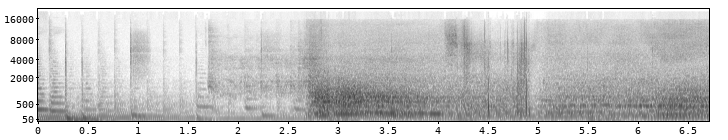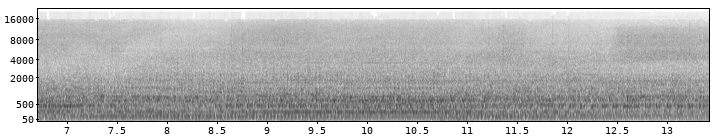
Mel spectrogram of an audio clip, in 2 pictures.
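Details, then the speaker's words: 2002 Porsche 911 (996) Carrera 2 after water pump replacement, coolant filled and bleeding, cold weather: short crank, catches cleanly to smooth even idle, no knocks or misfires; no leaks, runs good, fans not yet cycling. "All right, that's gonna do it for today. No leaks, runs good."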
